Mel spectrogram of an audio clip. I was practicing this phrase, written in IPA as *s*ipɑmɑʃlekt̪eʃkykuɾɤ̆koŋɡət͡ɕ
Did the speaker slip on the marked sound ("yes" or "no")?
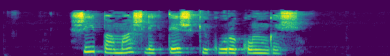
yes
